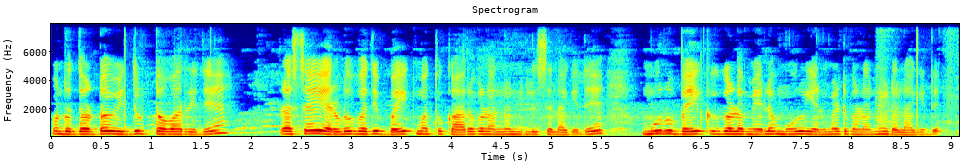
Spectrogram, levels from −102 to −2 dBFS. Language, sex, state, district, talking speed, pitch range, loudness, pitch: Kannada, female, Karnataka, Bangalore, 130 wpm, 190-215 Hz, -15 LUFS, 200 Hz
